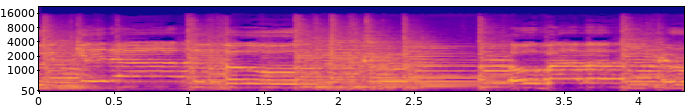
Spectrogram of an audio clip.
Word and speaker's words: Obama: get out the boat Obama rhymes with pajama you're the one that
